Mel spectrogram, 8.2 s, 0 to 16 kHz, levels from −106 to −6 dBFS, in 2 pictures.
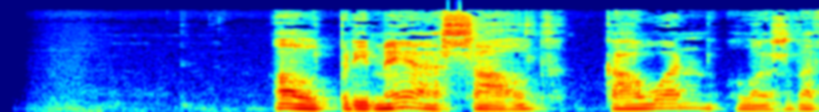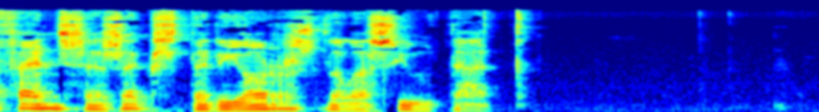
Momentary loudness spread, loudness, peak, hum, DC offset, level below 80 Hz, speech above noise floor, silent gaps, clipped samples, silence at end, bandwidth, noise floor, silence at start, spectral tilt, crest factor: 18 LU; -19 LUFS; 0 dBFS; none; under 0.1%; -56 dBFS; 62 dB; none; under 0.1%; 1.45 s; 11.5 kHz; -82 dBFS; 1.4 s; -3 dB/octave; 22 dB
